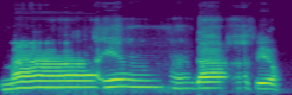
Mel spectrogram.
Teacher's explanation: Suara nun dan tanwinnya disamarkan, samar-samar. Kedengaran tapi samar. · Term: ikhfa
